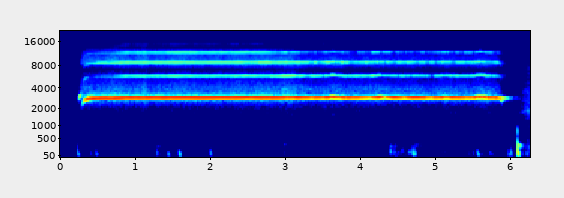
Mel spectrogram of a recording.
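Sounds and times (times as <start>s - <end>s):
dog whistle high-pitched tone: 0.2s - 6.0s.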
